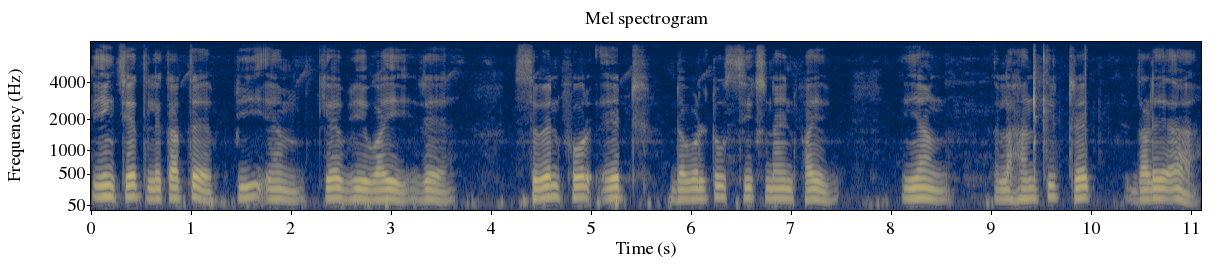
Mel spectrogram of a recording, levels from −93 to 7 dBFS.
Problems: background sounds at intervals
